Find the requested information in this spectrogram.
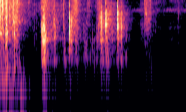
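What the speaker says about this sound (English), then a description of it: "Let me shuffle again." A deck of tarot cards is shuffled by hand in a series of quick riffling snaps and clattering bursts, loud and close, trailing off into quiet near the end.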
